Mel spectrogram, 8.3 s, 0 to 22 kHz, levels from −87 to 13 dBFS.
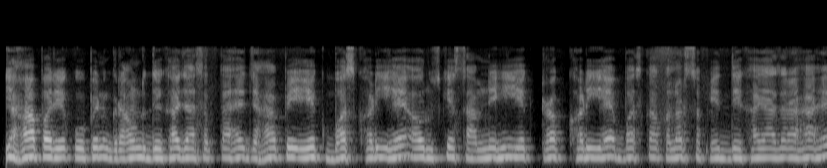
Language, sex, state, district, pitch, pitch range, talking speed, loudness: Hindi, male, Uttar Pradesh, Jalaun, 185 Hz, 180-190 Hz, 225 wpm, -26 LUFS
